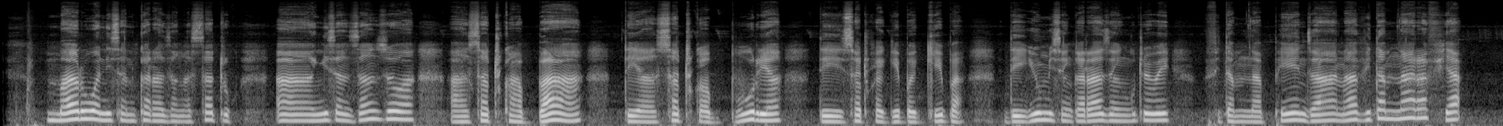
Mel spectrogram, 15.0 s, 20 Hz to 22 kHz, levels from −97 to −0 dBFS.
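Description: Listening through the speech recording, nothing stood out as a technical fault at any point.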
